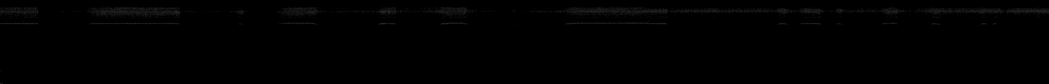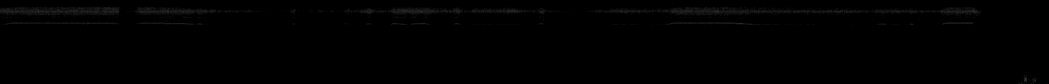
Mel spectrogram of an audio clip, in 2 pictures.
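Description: Faint, high-pitched whine with hiss from a portable band saw running while cutting steel plate. The whine dips slightly in pitch several times and comes back up.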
